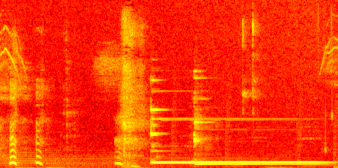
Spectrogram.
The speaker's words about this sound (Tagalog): Ayan, Rinig mo? May delivery. The busy tone. ah, sorry, ano talaga, yung, yung doorbell.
